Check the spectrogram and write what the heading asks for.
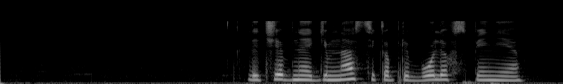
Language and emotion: Russian, neutral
